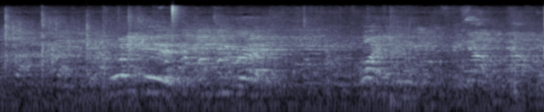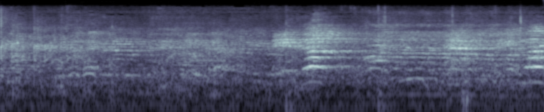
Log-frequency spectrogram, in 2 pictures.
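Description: Children and adults chatter and call out in a large echoing hall.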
